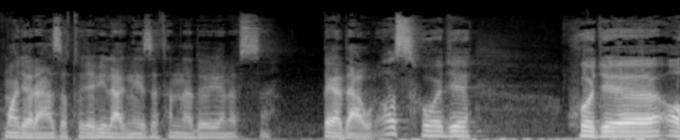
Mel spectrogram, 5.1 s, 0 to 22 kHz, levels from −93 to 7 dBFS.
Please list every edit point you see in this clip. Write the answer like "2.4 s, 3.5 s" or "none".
none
